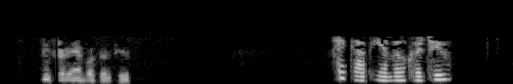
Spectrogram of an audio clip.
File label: Fire Departments, scanner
